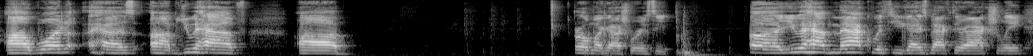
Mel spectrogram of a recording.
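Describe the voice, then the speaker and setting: A man speaking informally as game master, narrating a tabletop game in a halting, excitable way. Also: high-pitched.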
